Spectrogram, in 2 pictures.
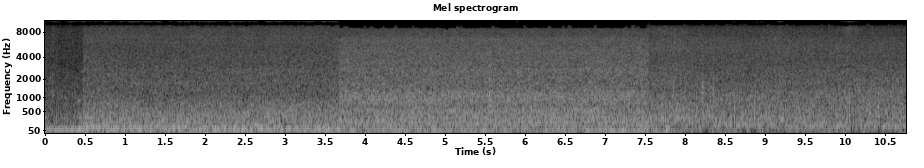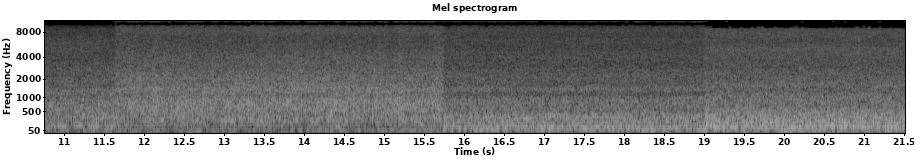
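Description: Steady rushing of a shallow, fast-flowing river, its tone and level changing abruptly every four seconds or so.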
